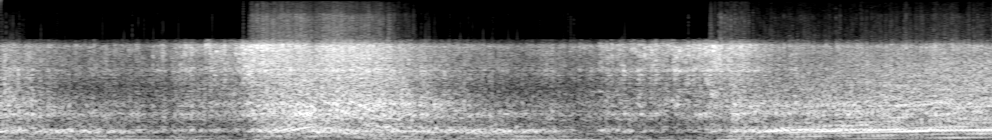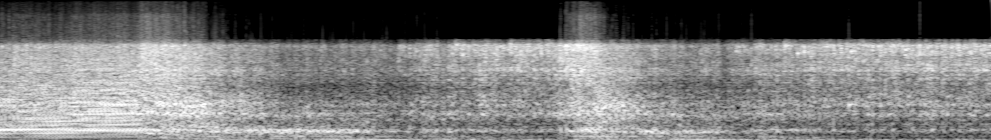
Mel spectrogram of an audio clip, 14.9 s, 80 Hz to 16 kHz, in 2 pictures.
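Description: Rebuilt Ford 302 small-block V8 running on an engine stand through open, unmuffled headers. It is revved repeatedly: a short blip about two seconds in, a longer rev in the middle lasting about three seconds, and another blip near the end, dropping back to a lumpy idle between.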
